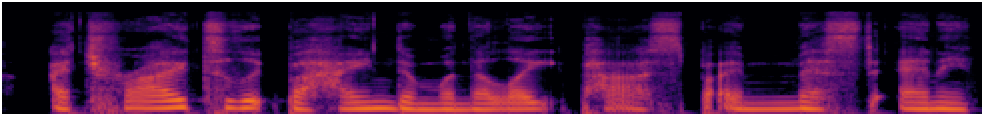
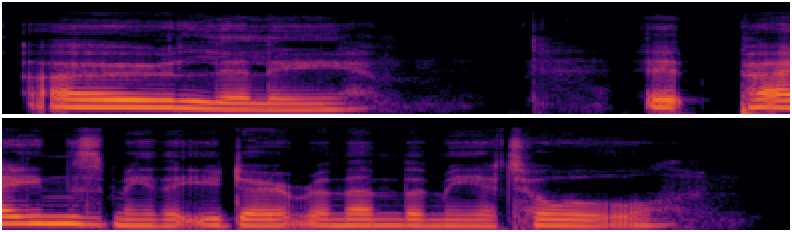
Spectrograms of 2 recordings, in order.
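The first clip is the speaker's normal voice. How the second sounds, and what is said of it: Old London twang. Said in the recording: “I recognize this accent. It was an old London twang”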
